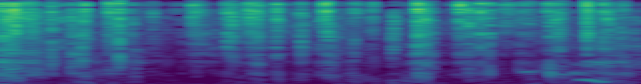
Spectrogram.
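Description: Foil wrapper of a Topps Chrome baseball card pack being torn open and crinkled by hand, a dense run of irregular crackles and small rips.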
